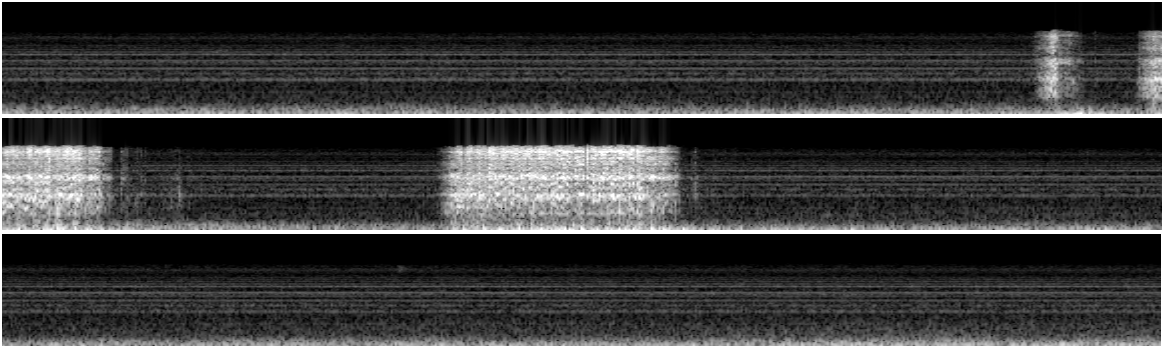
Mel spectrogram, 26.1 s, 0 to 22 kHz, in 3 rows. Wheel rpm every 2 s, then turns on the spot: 0, 0, 0, 0, 30, 20, 80, 0, 0, 0, 0, 0, 0.
none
